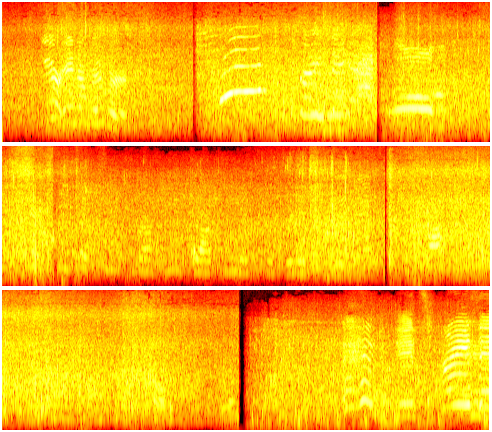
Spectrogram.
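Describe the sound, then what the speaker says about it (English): People splash and wade through a cold river while hiking, with water sloshing and churning around them under excited, near continuous talk and exclamations. "We are in a river."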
